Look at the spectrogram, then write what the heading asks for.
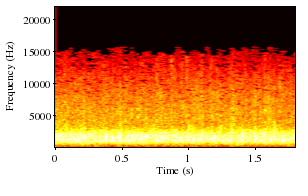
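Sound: audience clapping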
